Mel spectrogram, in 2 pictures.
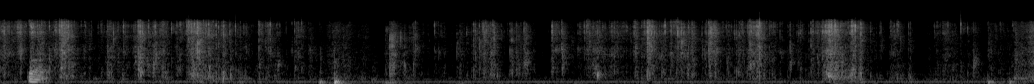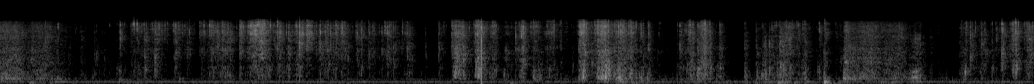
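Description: Plastic card wrappers crinkle and rustle in hands.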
